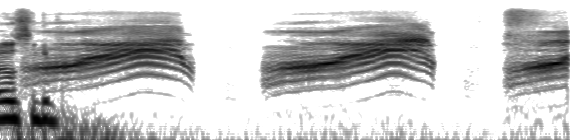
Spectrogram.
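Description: An upset armadillo, just picked up by hand and unharmed, lets out three loud, drawn-out nasal squawks, each rising and falling in pitch, with short silent gaps between them, a bit like a croaking frog.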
